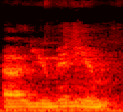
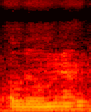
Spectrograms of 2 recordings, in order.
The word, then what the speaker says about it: aluminium: no reason why the people in the UK decided to start calling it aluminium. It was originally called aluminum, and I guess they thought it sounded cooler. But that's it. You got two separate pronunciations.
